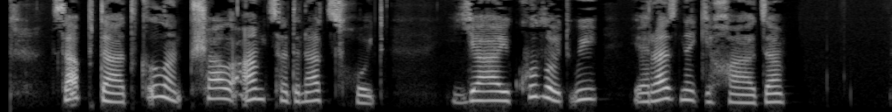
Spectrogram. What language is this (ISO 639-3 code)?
abk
